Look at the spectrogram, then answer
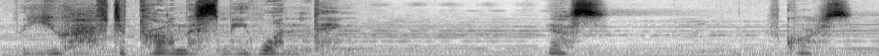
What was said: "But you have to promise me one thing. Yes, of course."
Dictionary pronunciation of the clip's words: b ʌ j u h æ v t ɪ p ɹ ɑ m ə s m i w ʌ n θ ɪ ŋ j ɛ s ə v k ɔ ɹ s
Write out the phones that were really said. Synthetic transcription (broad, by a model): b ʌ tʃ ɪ h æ f t ɪ p ɹ ɑ m ə s m i w ʌ n θ ɪ ŋ j ɛ s ə v k ɔ ɹ s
